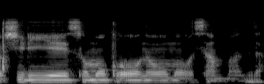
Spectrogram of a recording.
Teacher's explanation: As for the last part, somoko, these are three separate syllables, but what I hear most commonly is they put it together.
